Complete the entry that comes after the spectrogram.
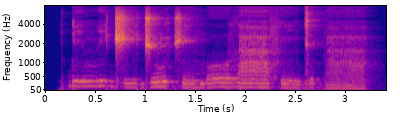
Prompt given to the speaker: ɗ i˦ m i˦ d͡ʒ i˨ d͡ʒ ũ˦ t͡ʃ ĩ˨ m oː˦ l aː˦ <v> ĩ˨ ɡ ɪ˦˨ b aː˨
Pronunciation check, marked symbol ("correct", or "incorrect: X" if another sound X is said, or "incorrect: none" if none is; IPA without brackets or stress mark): incorrect: f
